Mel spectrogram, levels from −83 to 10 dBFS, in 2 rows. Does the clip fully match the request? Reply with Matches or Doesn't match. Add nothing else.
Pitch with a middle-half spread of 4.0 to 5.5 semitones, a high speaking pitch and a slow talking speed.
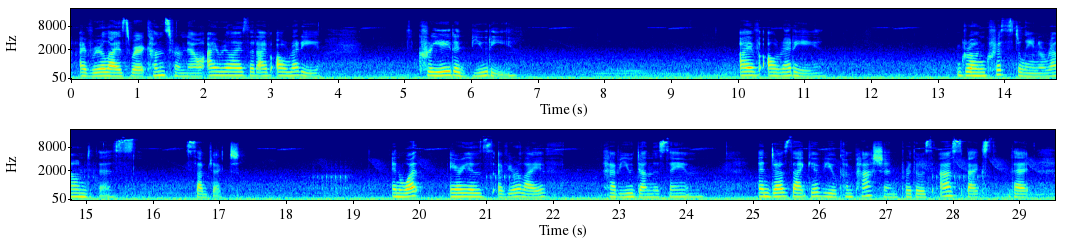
Doesn't match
